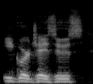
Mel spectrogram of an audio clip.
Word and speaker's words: Igor Jesus: Igor Jesus, which we've been saying, it's Igor Jesus. Palencia, who we all call Sergi Palencia, pronounced his name Sergi Palentia, which is a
